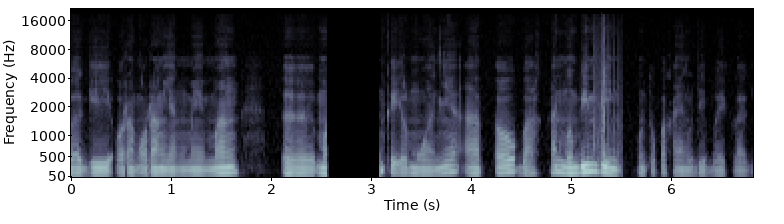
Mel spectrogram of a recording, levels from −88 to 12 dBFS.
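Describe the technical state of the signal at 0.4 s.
At 0.4 s the speech signal is intact, with no audible fault at that moment.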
